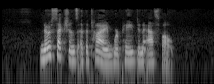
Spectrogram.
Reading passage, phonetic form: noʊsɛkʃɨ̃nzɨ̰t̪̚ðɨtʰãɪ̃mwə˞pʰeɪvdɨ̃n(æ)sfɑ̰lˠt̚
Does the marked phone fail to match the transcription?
no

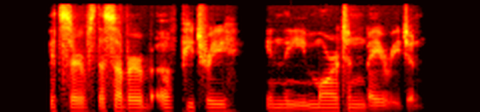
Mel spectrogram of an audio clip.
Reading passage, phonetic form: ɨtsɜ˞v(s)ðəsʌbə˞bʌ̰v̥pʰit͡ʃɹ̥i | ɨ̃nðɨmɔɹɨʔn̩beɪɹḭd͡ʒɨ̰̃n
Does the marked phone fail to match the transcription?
yes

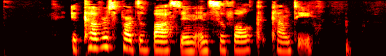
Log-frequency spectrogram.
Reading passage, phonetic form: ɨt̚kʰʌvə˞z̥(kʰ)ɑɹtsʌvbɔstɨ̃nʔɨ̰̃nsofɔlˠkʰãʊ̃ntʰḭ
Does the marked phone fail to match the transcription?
yes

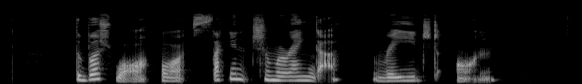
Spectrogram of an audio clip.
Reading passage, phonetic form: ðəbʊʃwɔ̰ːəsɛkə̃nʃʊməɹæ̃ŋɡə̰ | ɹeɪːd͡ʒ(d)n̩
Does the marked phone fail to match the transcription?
no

